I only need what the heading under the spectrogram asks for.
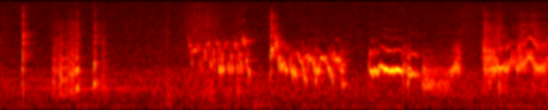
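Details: A budgerigar gives a few isolated squeaks, then longer runs of buzzy, rattling chatter and trilled warbling phrases, including one loud, harsh, scratchy burst near the middle.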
